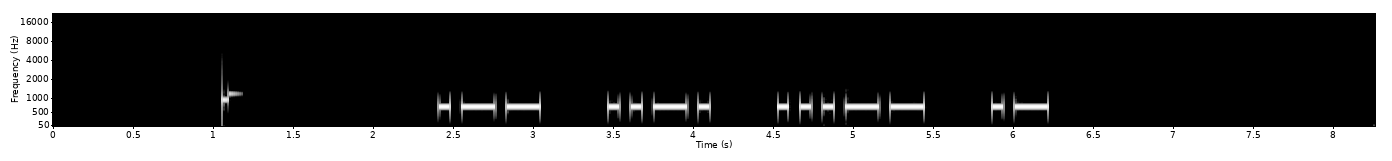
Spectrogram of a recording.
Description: Morse code, heard as a keyed tone, about 17 wpm, spaced as for 12 wpm, 700 Hz. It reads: WF3A
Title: USA Call Signs - 4 Characters - 2x Character Spacing - 17wpm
